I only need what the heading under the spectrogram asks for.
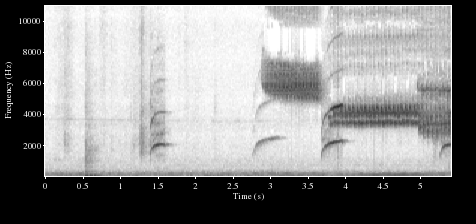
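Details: Hybrid of goldfinch and canary: rising whistled slurs, then extended shimmering trills at several pitches, ending in another upward whistle, all in a quiet indoor setting.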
